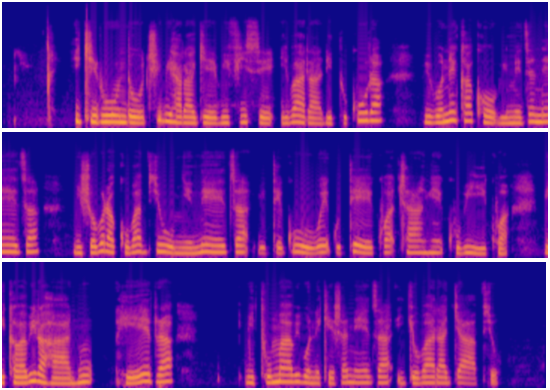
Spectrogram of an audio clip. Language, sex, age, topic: Rundi, female, 18-24, agriculture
